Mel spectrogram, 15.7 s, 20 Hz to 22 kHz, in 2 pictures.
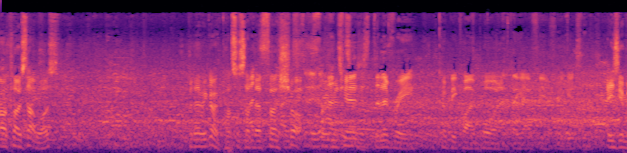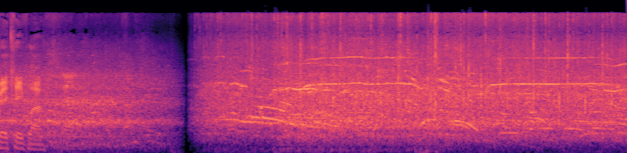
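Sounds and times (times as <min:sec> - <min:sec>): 
speech: 0:00.0 - 0:01.1, 0:02.4 - 0:08.6
large football stadium crowd roaring and cheering for the opening goal: 0:00.0 - 0:15.6
football stadium crowd shouting: 0:03.9 - 0:15.6
whistles in a football stadium crowd: 0:10.3 - 0:15.6.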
